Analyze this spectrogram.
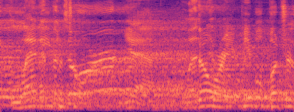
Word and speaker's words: Lanipator: You might know better as, am I pronouncing it right? Lanipator.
